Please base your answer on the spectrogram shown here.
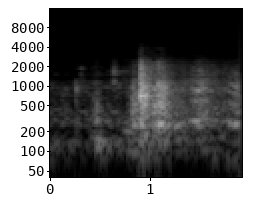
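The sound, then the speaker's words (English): A door is shut in an office: a single muffled thump near the middle, then soft rustling and a low rumble that fade out. “Close the door, huh?”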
